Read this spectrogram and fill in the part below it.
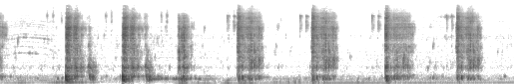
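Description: Flowing water in the Minecraft video game sounds as a series of about nine separate watery gushing bursts, each rising and fading, spaced roughly a second apart at moderate loudness with no talking.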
